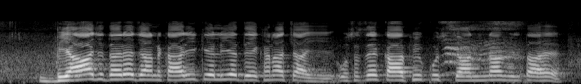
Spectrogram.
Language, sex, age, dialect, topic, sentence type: Hindi, male, 60-100, Marwari Dhudhari, banking, statement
